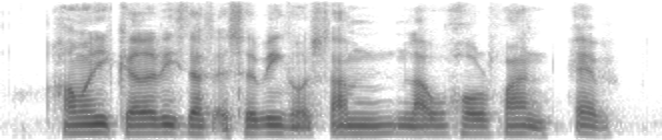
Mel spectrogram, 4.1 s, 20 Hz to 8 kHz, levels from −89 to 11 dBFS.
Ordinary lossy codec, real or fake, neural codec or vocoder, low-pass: none; fake; codec, 16 kHz, 2 kbps, X-Codec, WavLM features, trained on Multilingual LibriSpeech; none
